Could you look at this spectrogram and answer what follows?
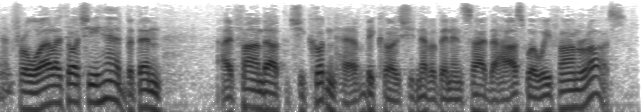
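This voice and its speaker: A wisecracking American private eye in vintage radio noir. His low voice swings expressively through clipped, worldly lines. The old recording is muffled, with music behind it. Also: lively intonation, fairly quick. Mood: wry, reflective. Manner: wry, wisecracking, clipped hard-boiled delivery. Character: wry, worldly male private detective narrating his cases. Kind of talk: 1940s-50s radio noir acting and first-person narration.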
